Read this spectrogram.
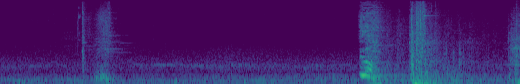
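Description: An axe swings and strikes with a heavy thud.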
